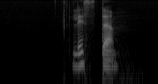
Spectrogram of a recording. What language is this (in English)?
Norwegian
